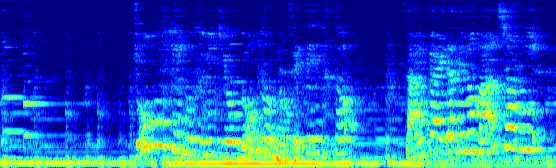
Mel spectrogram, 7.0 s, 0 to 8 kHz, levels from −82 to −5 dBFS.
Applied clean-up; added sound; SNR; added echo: none; none; none; reverberation time 0.6 s.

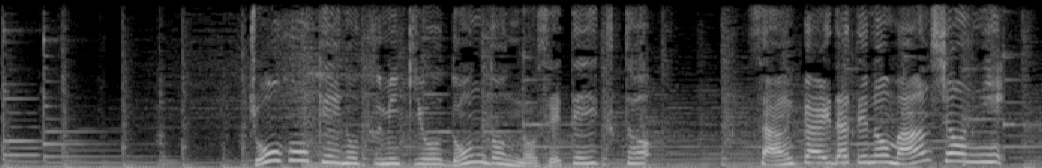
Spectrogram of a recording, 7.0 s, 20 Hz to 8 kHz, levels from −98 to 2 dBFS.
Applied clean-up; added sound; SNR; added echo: none; none; none; none.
